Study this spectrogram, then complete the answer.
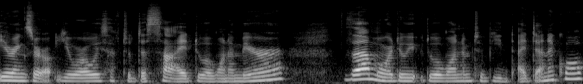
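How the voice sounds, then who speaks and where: A woman speaks with a slight German accent in a very deep, low voice. Her pace is fairly quick and her intonation lively. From Germany. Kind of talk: livestream craft tutorial chat. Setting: livestream at work table. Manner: casual, hesitant with fillers.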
